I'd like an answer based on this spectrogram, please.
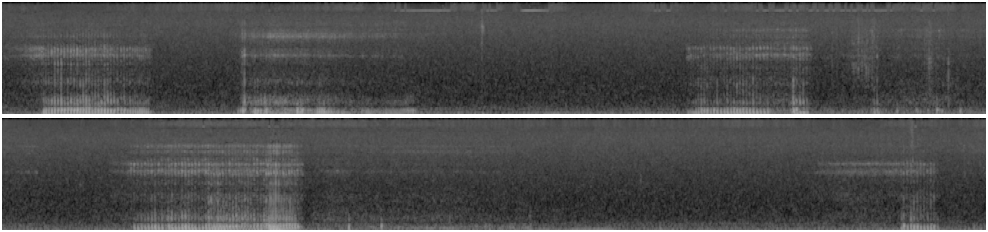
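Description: Loud, rumbling low snores come in irregular bursts with quiet gaps between breaths. This is a sleeping dog snoring.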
